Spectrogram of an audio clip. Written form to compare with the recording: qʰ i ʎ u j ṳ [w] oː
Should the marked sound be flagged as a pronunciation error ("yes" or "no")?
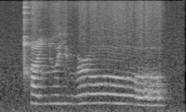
yes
